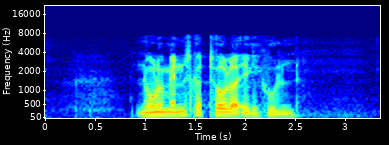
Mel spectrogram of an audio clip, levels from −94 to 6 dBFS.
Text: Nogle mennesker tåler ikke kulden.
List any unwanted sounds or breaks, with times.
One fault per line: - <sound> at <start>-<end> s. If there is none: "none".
none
